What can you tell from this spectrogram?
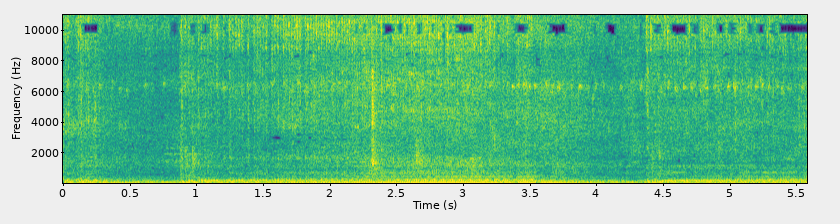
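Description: Turbocharged Mk1 Ford Fiesta engine running on the road through its newly made full exhaust system, with short breaks in the engine note about a second in and again near four and a half seconds.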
